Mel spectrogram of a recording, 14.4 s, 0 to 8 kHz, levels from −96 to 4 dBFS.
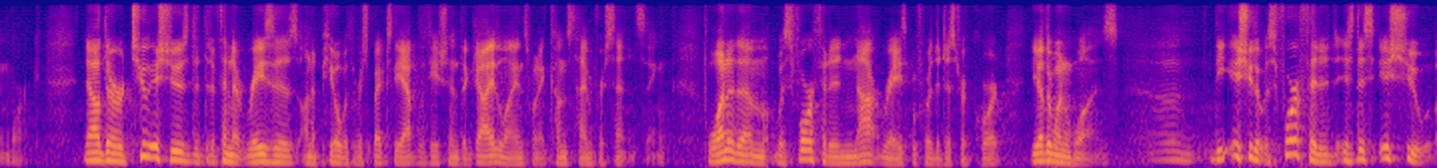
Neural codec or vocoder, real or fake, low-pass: codec, 16 kHz, about 1 kbps, DyCAST, with the encoder's durations; fake; 7.2 kHz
